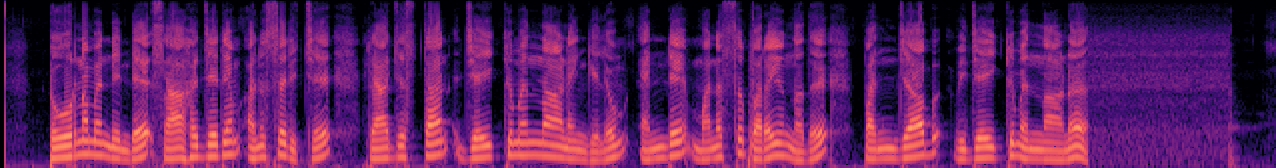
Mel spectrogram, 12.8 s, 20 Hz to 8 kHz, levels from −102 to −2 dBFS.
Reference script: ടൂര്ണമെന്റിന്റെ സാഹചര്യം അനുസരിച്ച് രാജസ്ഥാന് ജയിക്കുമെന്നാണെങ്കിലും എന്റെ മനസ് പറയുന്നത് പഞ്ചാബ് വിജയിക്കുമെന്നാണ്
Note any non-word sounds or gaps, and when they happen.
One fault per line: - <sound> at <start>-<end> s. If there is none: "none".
none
